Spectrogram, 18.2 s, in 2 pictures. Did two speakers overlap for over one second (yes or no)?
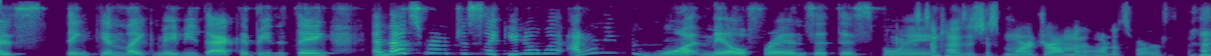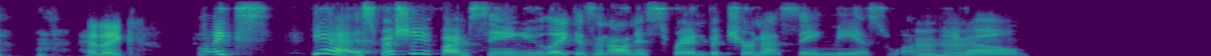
no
